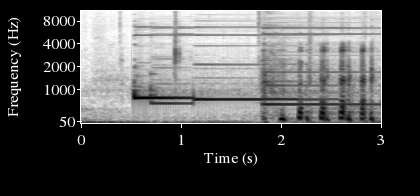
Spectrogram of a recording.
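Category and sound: household object, doorbell ringing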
